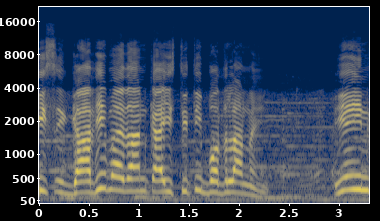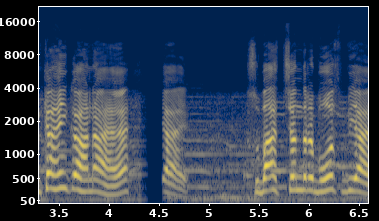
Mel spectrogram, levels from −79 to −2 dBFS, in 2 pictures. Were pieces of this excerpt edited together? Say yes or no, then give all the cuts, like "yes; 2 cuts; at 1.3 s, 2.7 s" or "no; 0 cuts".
yes; 1 cut; at 4.5 s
